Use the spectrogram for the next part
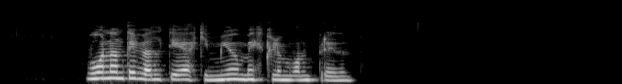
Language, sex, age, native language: Icelandic, female, 20-29, Icelandic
